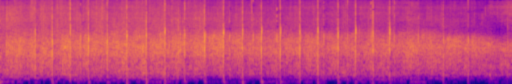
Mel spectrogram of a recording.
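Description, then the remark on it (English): A crowd claps steadily for several seconds, a dense wash of many hands with sharper individual claps popping out, holding a fairly even loudness throughout without any voices. “Give them a round of applause, folks.”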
